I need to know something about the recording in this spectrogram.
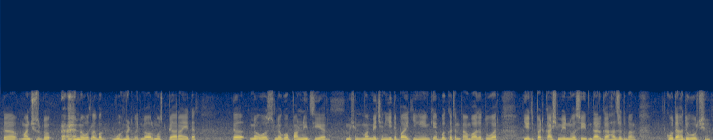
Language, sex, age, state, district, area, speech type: Kashmiri, male, 45-60, Jammu and Kashmir, Srinagar, urban, spontaneous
